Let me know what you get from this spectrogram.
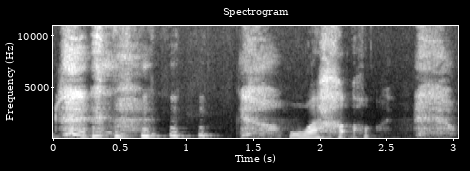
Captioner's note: laughing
